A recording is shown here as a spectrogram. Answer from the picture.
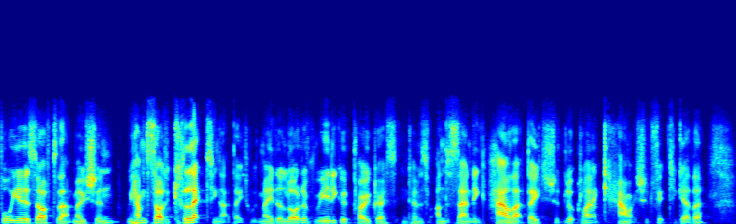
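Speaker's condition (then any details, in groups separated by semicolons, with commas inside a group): No condition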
